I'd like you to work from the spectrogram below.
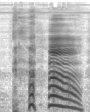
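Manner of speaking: real high-pitched chuckle; laughing. Real, not acted. Preacher amused before the next verse, laughing.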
